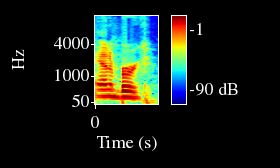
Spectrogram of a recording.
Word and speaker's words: Edinburgh: She's saying Edinburgh. EDIN. That way, but it's pronounced Edinburgh. Whatever. Edinburgh. But there's a BUR. It's not BRU.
